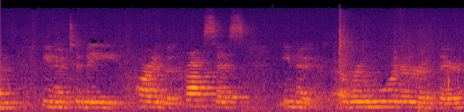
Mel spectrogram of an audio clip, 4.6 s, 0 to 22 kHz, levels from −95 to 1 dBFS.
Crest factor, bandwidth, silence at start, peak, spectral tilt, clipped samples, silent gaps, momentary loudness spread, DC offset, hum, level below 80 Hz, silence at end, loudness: 16 dB; 16.5 kHz; 0 s; -10 dBFS; -5 dB/octave; under 0.1%; none; 9 LU; under 0.1%; none; -54 dBFS; 0 s; -27 LUFS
